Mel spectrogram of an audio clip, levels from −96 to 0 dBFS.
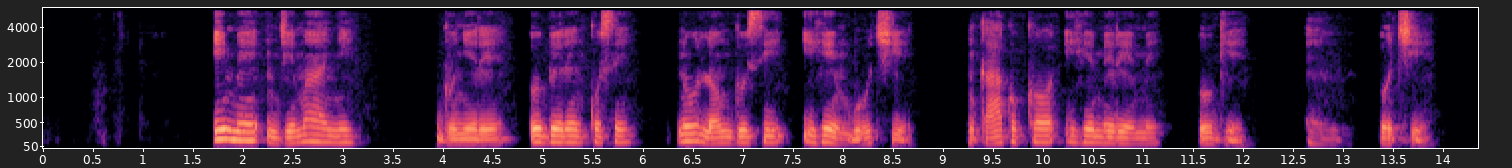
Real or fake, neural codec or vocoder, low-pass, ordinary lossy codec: fake; vocoder, 24 kHz, 100 mel bands, Vocos; 5.4 kHz; none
